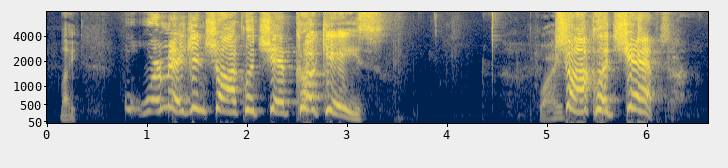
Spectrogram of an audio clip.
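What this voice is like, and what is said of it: High-pitched excited imitated voice. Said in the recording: “Get the high-pitched voice going and get all fucking excited ... why does he sound like an old Jewish mother? ... I can't do it nearly as good as him”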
